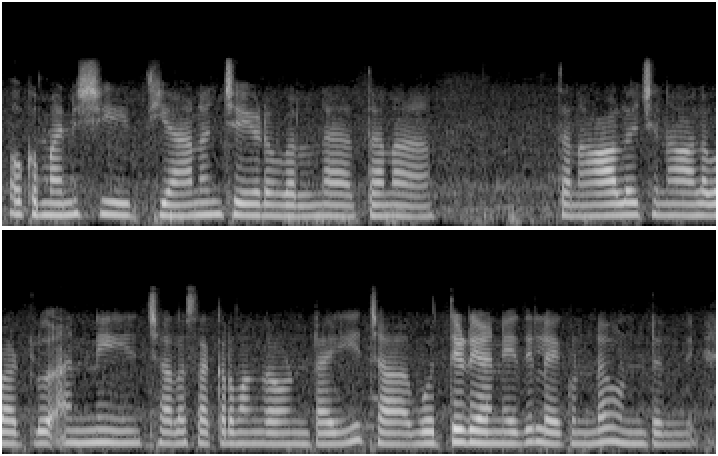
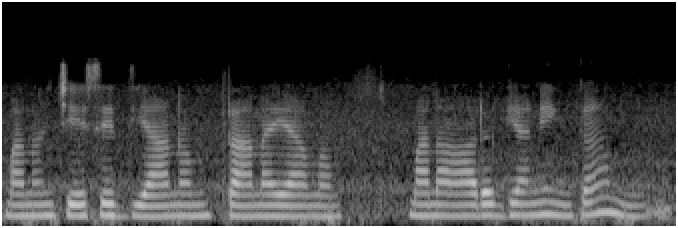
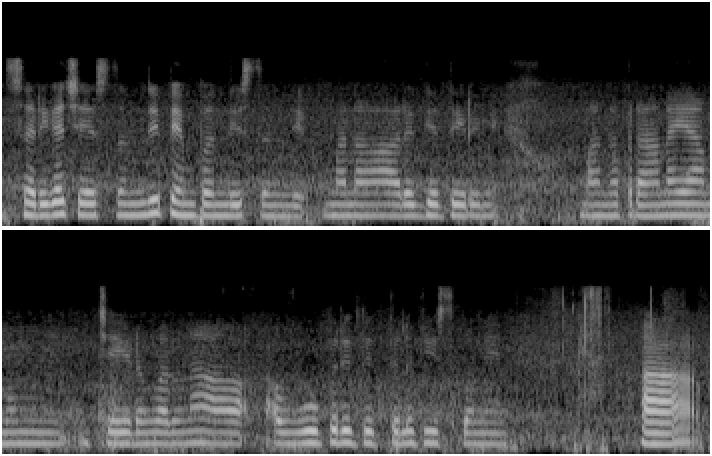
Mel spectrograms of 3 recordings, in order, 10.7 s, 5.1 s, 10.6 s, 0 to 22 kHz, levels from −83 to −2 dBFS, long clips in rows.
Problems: constant background noise, background conversations at intervals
